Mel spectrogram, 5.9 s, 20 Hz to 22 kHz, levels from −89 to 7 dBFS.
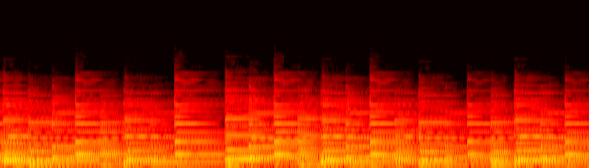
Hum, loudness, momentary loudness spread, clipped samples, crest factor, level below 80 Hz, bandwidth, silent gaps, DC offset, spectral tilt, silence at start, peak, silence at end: none; -30 LUFS; 3 LU; under 0.1%; 14 dB; -44 dBFS; 5.2 kHz; none; under 0.1%; -10 dB/octave; 0 s; -16 dBFS; 0 s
